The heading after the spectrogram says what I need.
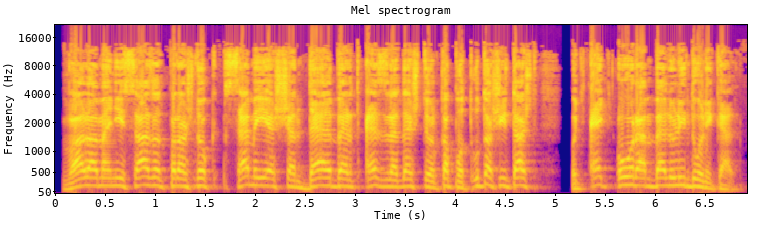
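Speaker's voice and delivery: high, stern barked orders; angry commands. A narrator's reading. Lieutenant angrily ordering the sergeant off the roof. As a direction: order him down, losing patience.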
